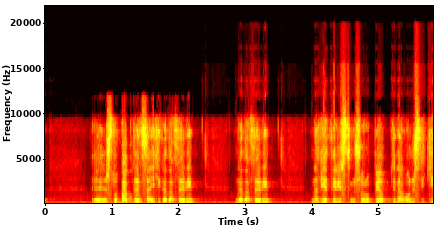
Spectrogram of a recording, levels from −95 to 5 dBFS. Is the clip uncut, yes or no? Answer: no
